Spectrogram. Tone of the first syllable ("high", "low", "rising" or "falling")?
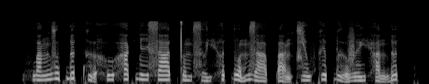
rising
